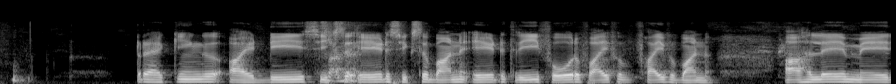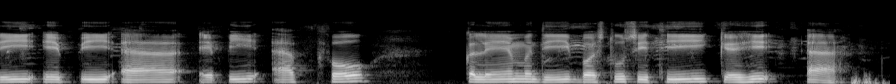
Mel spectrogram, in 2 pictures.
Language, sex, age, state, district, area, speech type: Dogri, male, 18-30, Jammu and Kashmir, Jammu, rural, read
